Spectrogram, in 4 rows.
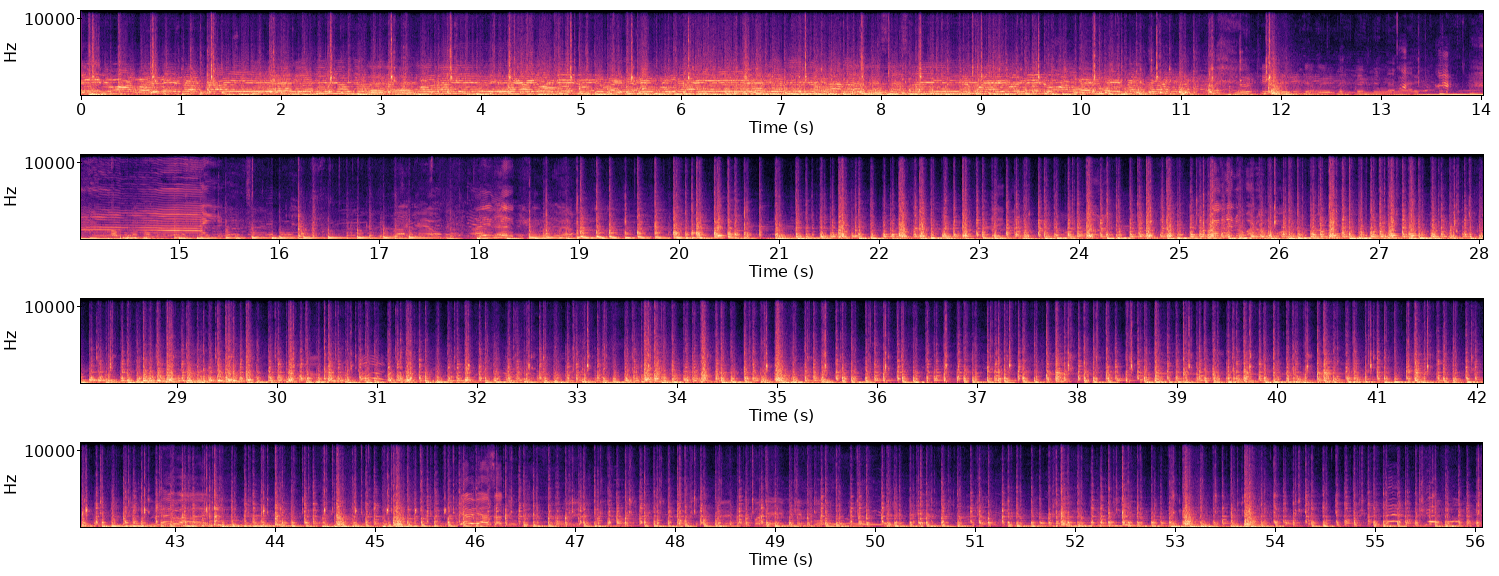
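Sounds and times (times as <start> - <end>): voices: 0.0 - 20.1, 22.8 - 27.4, 28.2 - 33.2, 42.5 - 44.3, 45.5 - 52.7, 54.0 - 56.0
drum ensemble playing fast rhythms: 0.0 - 56.0.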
